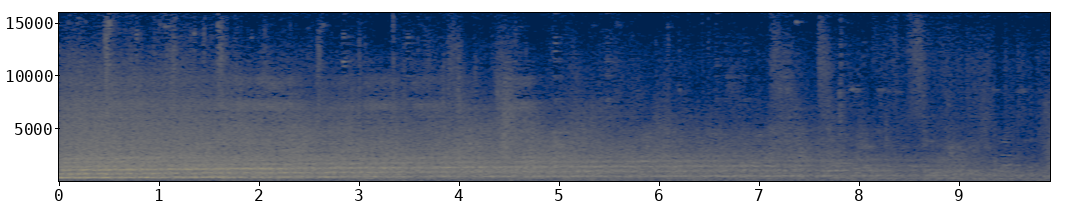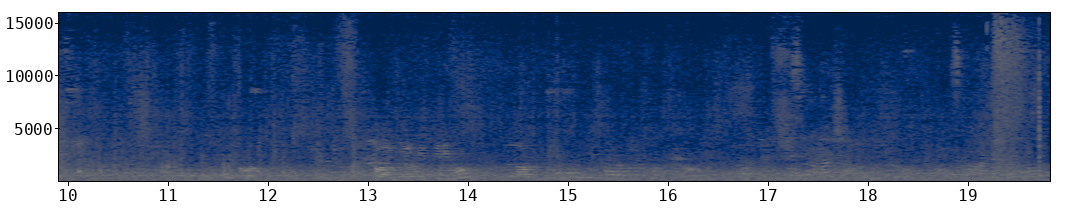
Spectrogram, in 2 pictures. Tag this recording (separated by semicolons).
train; subway; station; people; metro; ambience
